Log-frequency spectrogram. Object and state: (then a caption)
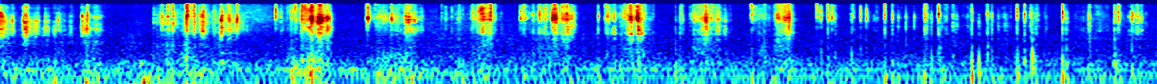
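Himalayan salt rock lamp. Long nails tap and scratch the surface of a large, solid, rough-faceted Himalayan salt rock lamp, lit from inside. The result is a steady run of bright, dry scratching rasps broken by short, crisp taps that die away almost at once.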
